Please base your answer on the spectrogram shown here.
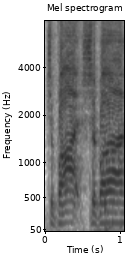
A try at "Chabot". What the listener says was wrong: Steven, you say it's Chabot. The T is silent.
